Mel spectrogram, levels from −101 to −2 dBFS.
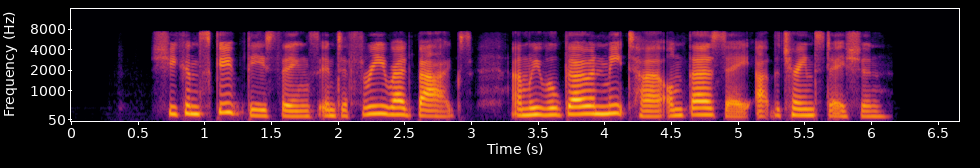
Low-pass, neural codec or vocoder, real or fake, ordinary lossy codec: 7.2 kHz; codec, 16 kHz, 2 kbps, FunCodec, trained on Chinese and English, 25 frames a second; fake; none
